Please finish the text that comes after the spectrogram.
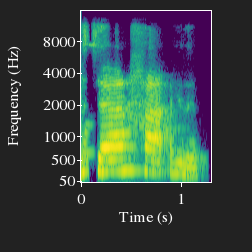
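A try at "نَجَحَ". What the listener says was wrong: Jimnya keras ya, Bu, ya.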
